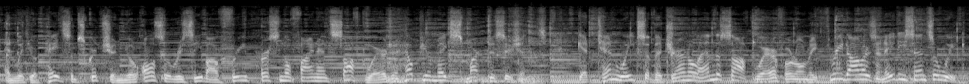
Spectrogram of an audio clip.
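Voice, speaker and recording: Lively male advert announcer with music behind. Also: on the high side, brisk. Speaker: commercial announcer. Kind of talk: scripted direct-response advertisement.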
